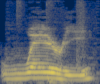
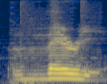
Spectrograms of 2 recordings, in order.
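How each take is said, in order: First: It begins with a rounded-lip W sound. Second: It begins with a buzzing lip-and-teeth V sound. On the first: The speaker calls it wrong. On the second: The speaker calls it right.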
